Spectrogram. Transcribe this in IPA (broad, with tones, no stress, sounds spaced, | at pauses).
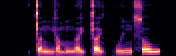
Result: t̪ ɐ˨ ŋ j ɐ˨˩ m ŋ ɐ˨˥ j t̪ ɐ˨˩ j kʷ iː˧ ŋ s o˥ w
